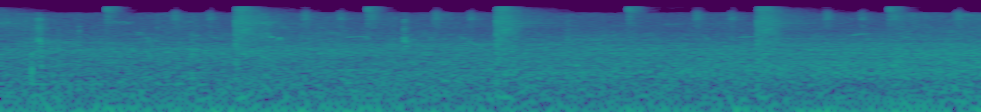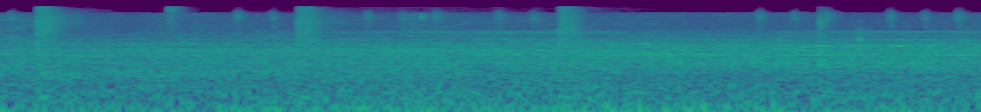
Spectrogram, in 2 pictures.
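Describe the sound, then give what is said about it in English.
A train rumbles past, a steady, loud roar of wheels and engine with faint clicks and rattles from the cars, no voices over it. “This is another train.”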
